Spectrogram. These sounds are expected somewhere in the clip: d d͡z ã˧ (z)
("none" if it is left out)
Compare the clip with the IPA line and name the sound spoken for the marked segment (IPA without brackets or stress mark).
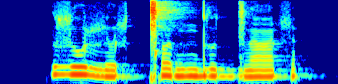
ɬ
